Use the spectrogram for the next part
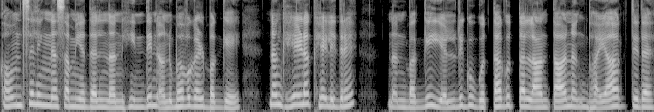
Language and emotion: Kannada, fearful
